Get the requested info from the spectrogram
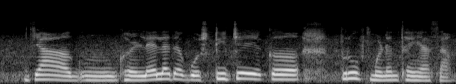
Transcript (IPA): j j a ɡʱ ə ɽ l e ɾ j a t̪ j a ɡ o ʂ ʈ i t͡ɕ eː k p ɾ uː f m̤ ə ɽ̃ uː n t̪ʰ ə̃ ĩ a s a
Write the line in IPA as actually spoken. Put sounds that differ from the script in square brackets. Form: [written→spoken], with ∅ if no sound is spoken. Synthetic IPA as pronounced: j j a ɡʱ ə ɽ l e [ɾ→l] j a t̪ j a ɡ o ʂ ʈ i t͡ɕ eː k p ɾ uː f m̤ ə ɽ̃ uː n t̪ʰ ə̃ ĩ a s a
